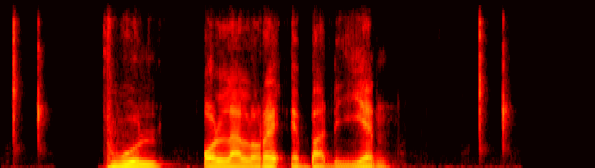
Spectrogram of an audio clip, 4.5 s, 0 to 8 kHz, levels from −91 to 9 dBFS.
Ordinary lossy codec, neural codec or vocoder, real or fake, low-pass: Opus, 16 kbps; none; real; 7.2 kHz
